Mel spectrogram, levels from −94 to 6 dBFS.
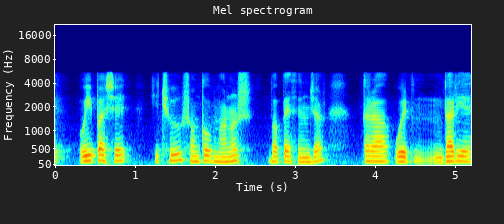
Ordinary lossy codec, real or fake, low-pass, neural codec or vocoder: none; fake; 5.4 kHz; codec, 16 kHz, about 1 kbps, DyCAST, with the encoder's durations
